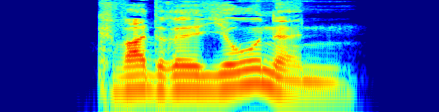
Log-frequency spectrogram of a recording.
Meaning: plural of Quadrillion
- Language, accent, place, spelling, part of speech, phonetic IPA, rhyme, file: German, Germany, Berlin, Quadrillionen, noun, [kvadʁɪˈli̯oːnən], -oːnən, De-Quadrillionen.ogg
